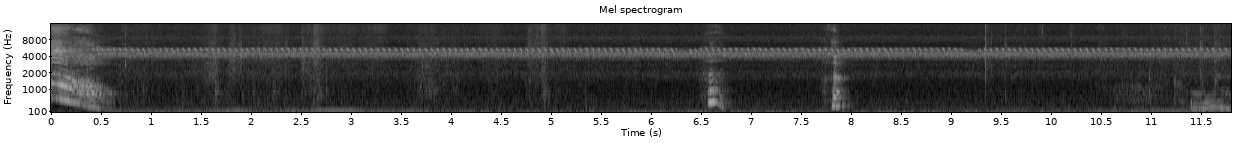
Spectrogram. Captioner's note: sounds of night life can be heard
